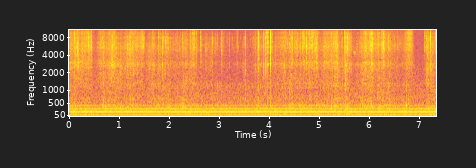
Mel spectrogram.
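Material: Sequins.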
